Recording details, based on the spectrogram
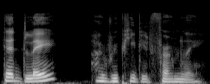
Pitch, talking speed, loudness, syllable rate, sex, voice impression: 140 Hz, 115 wpm, -19 LUFS, 4.6 syllables/s, female, feminine, adult-like, tensed, powerful, bright, clear, intellectual, friendly, lively, intense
